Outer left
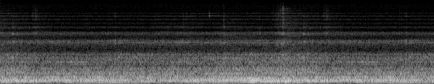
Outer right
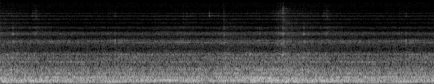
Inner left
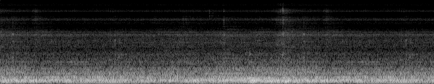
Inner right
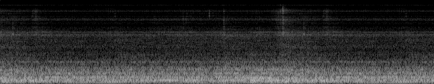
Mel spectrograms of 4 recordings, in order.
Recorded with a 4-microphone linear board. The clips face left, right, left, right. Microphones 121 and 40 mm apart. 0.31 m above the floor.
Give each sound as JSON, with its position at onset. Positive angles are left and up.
{"t": 0.0, "sound": "an engine running", "side_deg": 40, "distance_m": 1.6}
